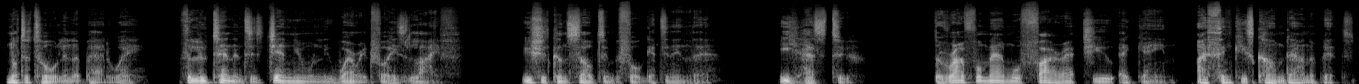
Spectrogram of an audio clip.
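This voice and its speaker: A man voicing a grave, compassionate inner voice of empathy, narrating a game in a measured, intimate, solemn way. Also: a little mellow, no room sound, studio quality, exaggerated voice. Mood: solemn, tender. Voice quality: very deep, velvety, husky. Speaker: game voice actor. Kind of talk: scripted second-person game narration.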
